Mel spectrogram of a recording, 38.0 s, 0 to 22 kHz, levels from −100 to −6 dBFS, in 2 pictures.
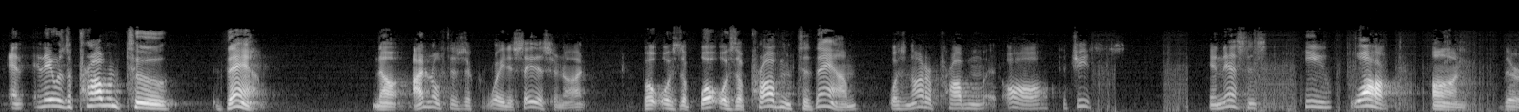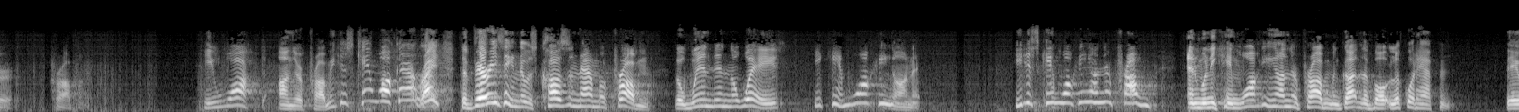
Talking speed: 155 wpm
